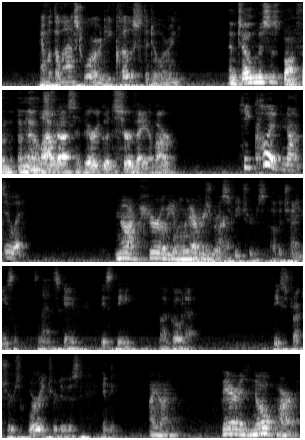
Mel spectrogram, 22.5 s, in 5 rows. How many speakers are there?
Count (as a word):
six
